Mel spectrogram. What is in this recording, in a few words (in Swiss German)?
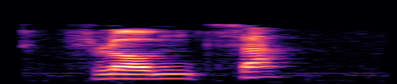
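"pflanze", alsace Haut-Rhin; vin; planter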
